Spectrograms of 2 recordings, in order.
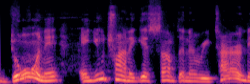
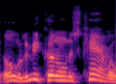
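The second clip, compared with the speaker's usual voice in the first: quick, slightly raised mock clout-chaser; mock show-off; 3 semitones higher, 4 dB louder, faster than usual. Mocking a man who films his good deeds, quick and a touch louder. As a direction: tease the guy who films his charity. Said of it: "do it to be seen".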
